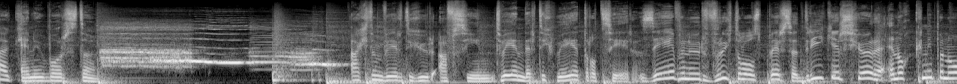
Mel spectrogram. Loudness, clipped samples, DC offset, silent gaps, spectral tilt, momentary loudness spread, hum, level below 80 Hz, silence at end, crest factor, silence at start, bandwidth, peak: -9 LUFS; under 0.1%; under 0.1%; none; -4.5 dB/octave; 4 LU; none; -28 dBFS; 0 s; 8 dB; 0 s; over 20 kHz; 0 dBFS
